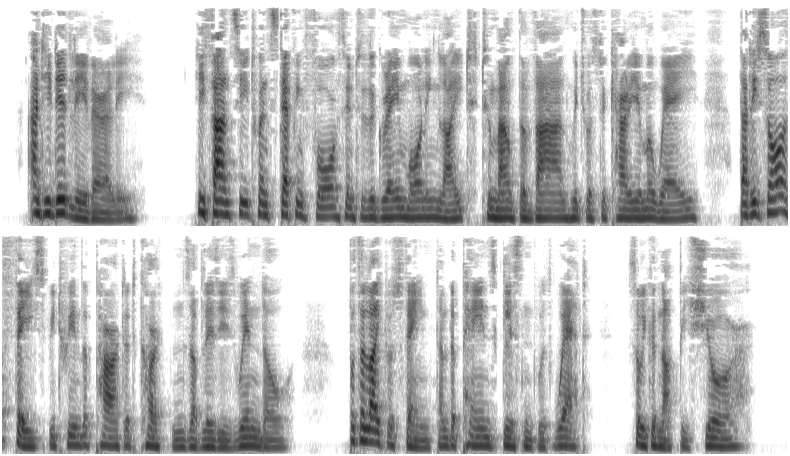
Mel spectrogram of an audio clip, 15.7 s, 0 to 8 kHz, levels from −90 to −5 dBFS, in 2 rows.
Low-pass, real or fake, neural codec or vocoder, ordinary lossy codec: 7.2 kHz; real; none; MP3, 32 kbps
